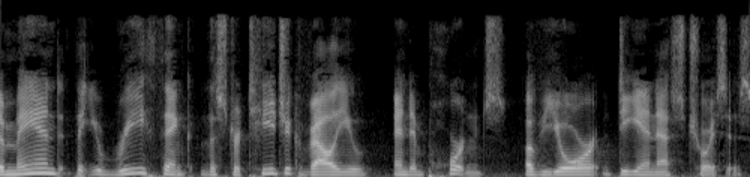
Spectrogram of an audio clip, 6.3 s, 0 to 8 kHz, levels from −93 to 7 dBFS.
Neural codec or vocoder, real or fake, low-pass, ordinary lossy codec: vocoder, 44.1 kHz, 80 mel bands, Vocos; fake; 7.2 kHz; MP3, 48 kbps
